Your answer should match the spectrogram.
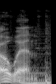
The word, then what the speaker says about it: Eoin: And Owen is spelled E O I N.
